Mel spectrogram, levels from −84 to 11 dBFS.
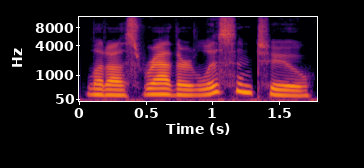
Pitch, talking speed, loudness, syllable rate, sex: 190 Hz, 170 wpm, -16 LUFS, 4.1 syllables/s, female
